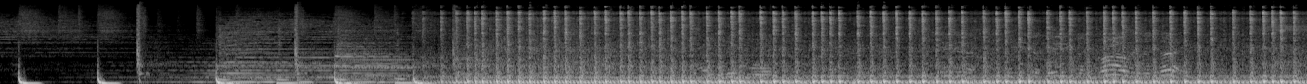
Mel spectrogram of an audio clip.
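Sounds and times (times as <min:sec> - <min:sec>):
atv engine running: 0:04.3 - 0:13.0.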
